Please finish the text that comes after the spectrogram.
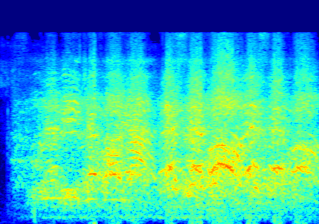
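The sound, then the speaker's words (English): A large crowd of protesters in Iran chants and shouts in unison at anti-government protests that grew out of vigils for the victims of a Ukrainian passenger plane shot down by the Islamic Revolutionary Guards Corps air defense: a dense, loud roar of many voices with rising, wavering cries carried steadily throughout. “A night of vigils for the victims of a Ukrainian passenger airline mistakenly shot down by the Islamic Revolutionary Guards Corps air defense erupted into anti-government protests in cities across Iran.”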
